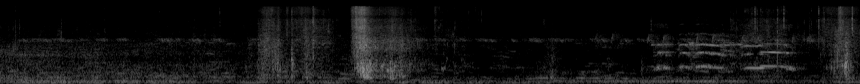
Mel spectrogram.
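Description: A rooster crows once, a stepped call of about a second and a half near the end. A short loud noise comes about three and a half seconds in.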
